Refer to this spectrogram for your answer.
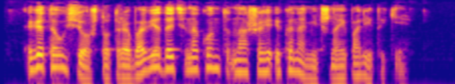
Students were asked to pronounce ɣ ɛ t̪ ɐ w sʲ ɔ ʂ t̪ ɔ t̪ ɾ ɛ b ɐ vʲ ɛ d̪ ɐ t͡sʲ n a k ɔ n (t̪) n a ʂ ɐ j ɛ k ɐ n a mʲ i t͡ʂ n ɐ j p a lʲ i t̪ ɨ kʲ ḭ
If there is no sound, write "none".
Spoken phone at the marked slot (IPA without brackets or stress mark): t̪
